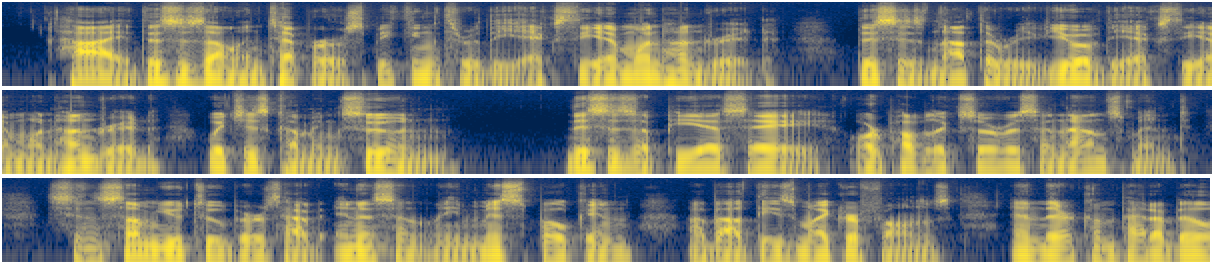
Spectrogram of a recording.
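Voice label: XDM-100 noise reduction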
